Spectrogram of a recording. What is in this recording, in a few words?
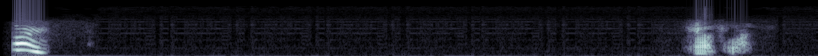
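Sheriff East County, scanner audio trunk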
